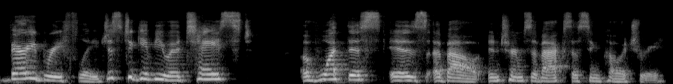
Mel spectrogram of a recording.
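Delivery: ordinary talk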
